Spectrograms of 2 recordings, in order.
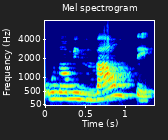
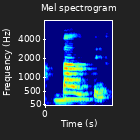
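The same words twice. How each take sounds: First: Said in the usual way. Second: Walter said as Balter; Walter, w said like a Spanish b. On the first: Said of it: "Então". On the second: Shown as a demonstration. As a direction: start Walter with a b sound. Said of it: "eu vou falar Walter".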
